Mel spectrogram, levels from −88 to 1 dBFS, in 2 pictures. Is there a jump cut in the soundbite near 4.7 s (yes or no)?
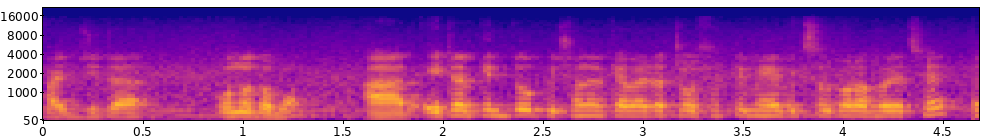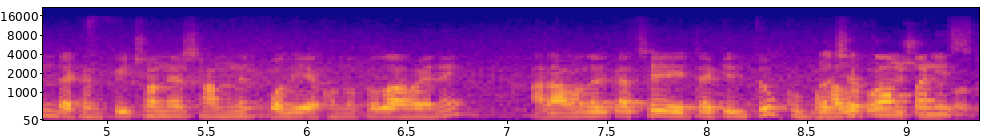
yes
